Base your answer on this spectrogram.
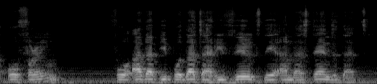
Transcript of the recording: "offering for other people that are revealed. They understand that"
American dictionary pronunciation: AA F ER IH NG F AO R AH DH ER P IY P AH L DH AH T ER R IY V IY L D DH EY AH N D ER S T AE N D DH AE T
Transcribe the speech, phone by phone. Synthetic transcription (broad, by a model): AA F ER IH NG F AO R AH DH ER P IY P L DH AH T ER R IY V IY L D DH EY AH N D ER S T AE N D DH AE T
